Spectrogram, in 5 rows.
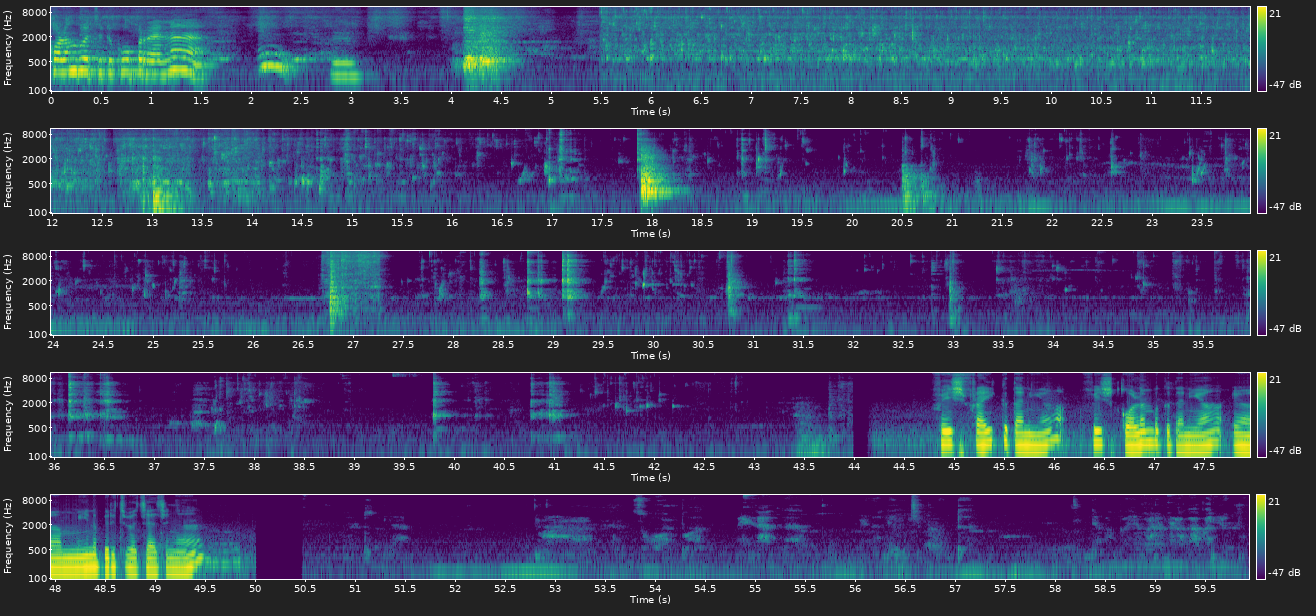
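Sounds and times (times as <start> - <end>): dishes and utensils clinking: 1.6 - 5.5, 26.3 - 27.4, 28.2 - 29.5, 35.2 - 37.9, 39.4 - 41.4
kitchen tap running into sink: 5.5 - 17.2.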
